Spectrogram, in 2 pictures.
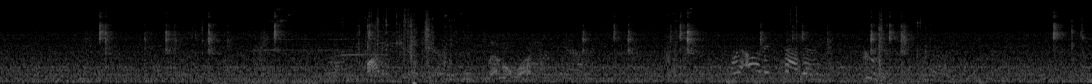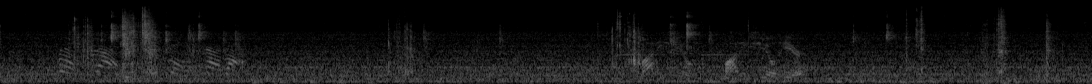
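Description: Short metallic clicks and clatters sound as gear is picked up in a video game.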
